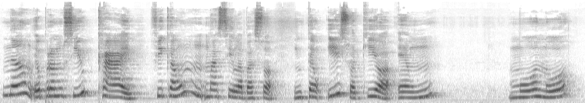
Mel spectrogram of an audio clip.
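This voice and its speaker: Brazilian woman teacher, higher voice, step-by-step grammar explainer, echoey room. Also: unhurried, few pauses, darkish tone. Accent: Brazilian Portuguese. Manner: explains step by step, asks herself rhetorical questions. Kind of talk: grammar lesson correcting exercises.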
